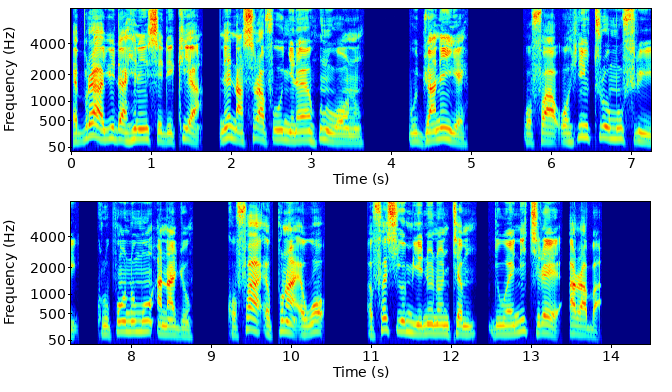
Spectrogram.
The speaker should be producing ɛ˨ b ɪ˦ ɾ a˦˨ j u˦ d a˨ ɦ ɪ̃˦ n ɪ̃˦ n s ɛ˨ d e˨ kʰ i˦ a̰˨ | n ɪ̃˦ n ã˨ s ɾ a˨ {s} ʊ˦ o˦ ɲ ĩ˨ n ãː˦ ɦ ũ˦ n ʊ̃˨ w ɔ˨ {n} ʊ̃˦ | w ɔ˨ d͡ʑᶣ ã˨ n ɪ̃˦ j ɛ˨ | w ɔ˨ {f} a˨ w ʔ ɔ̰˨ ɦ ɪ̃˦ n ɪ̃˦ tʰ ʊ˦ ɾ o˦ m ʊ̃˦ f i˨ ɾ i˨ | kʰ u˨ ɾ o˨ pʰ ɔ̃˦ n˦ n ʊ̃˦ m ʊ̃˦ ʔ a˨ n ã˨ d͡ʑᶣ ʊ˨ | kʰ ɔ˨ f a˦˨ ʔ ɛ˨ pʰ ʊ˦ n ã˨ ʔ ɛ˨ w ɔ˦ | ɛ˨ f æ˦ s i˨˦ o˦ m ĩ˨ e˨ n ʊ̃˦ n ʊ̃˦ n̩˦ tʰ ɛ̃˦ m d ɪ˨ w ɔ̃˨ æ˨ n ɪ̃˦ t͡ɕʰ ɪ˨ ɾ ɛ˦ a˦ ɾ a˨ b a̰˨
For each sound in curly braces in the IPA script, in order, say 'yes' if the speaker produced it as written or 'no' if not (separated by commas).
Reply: no, yes, yes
